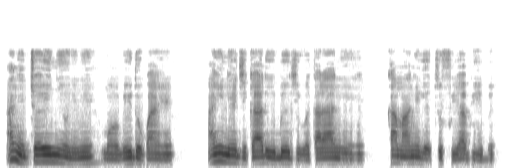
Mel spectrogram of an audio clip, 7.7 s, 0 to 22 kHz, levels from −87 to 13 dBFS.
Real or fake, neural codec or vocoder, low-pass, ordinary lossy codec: real; none; 7.2 kHz; none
